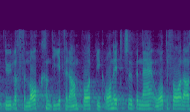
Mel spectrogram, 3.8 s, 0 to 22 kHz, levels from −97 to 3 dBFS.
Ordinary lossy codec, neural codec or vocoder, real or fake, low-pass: MP3, 64 kbps; none; real; 7.2 kHz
